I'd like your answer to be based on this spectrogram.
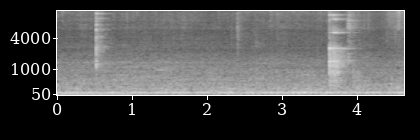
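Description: A spoon stirs jaggery and freshly grated coconut together in a metal pot, giving a few faint, scattered clinks and scrapes against the pot over a quiet background, with no talking.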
